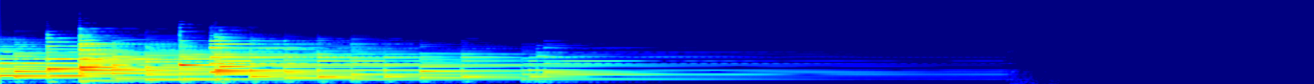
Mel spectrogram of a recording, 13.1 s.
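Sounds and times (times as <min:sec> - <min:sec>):
piano: 0:00.0 - 0:10.4.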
